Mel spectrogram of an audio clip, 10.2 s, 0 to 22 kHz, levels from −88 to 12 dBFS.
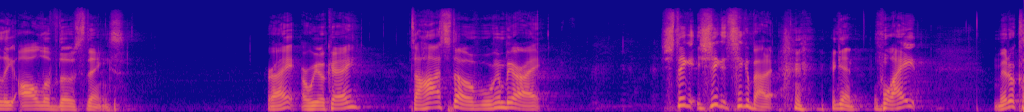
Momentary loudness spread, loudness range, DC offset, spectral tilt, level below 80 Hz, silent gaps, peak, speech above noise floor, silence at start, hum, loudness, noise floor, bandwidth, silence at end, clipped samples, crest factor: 9 LU; 3 LU; under 0.1%; -4 dB/octave; -60 dBFS; none; -10 dBFS; 46 dB; 0 s; none; -25 LUFS; -71 dBFS; 16 kHz; 0 s; under 0.1%; 18 dB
